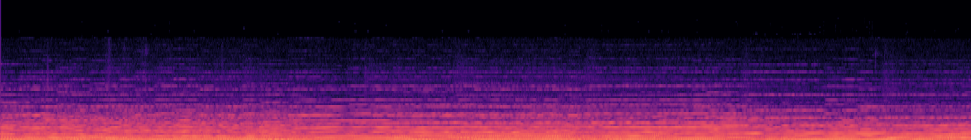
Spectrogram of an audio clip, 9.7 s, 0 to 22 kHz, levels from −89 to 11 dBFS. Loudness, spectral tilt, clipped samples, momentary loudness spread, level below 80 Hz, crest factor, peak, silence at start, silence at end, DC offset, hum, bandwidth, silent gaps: -20 LUFS; -6 dB/octave; under 0.1%; 2 LU; -32 dBFS; 12 dB; -8 dBFS; 0 s; 0 s; under 0.1%; none; 12 kHz; none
